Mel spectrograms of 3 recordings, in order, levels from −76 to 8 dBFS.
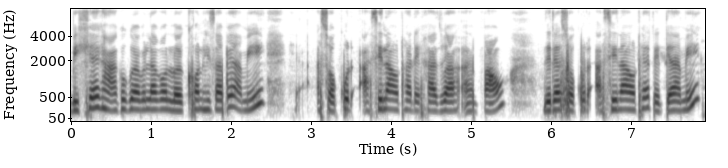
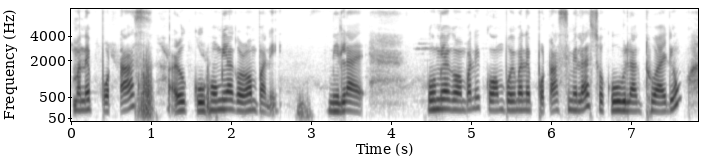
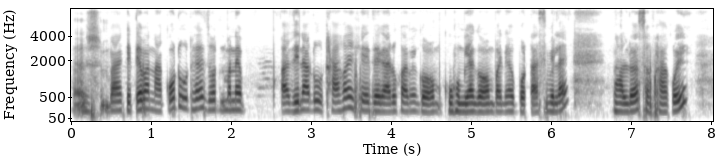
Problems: background sounds at intervals, background conversations at intervals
